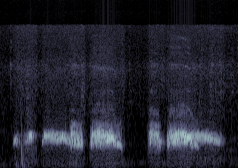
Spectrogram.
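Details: Spotted dove cooing: a brief pair of quick notes leading into two long, full hollow coos, then after a pause another stretched coo, smooth and steady in pitch.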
